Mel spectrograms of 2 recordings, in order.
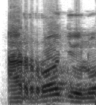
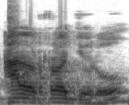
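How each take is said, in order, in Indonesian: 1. Bunyi l menyatu dengan r, sehingga terdengar ar. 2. Bunyi l diucapkan dengan jelas, sehingga terdengar al. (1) "ada ar-nya" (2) "bukan al-rajulu"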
